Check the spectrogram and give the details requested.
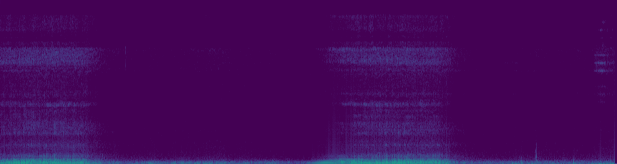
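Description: Two loud, rough, rattling snores on breathing in, separated by quieter breaths out, with steady cabin hum behind.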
